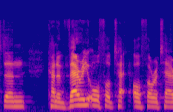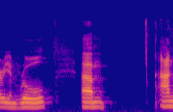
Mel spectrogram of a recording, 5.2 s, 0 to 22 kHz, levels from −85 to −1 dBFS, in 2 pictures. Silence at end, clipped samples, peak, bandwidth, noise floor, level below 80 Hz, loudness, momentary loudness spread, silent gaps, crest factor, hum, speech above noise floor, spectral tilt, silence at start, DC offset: 0 s; under 0.1%; -6 dBFS; 12.5 kHz; -78 dBFS; -76 dBFS; -29 LUFS; 17 LU; none; 24 dB; none; 49 dB; -5.5 dB/octave; 0.05 s; under 0.1%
